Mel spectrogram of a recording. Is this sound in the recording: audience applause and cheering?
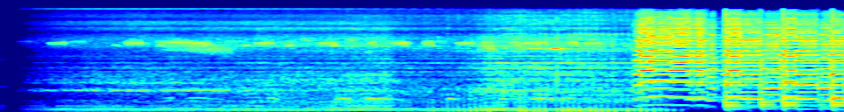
no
